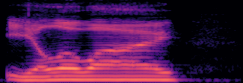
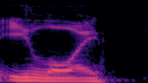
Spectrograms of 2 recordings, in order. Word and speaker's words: Eloi: I call them Eloi. Other people call them Eloy.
